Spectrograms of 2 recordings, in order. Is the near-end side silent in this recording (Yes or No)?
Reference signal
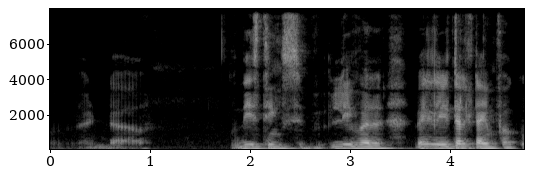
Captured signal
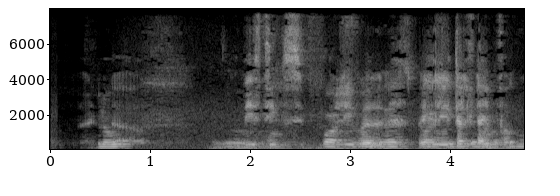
No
